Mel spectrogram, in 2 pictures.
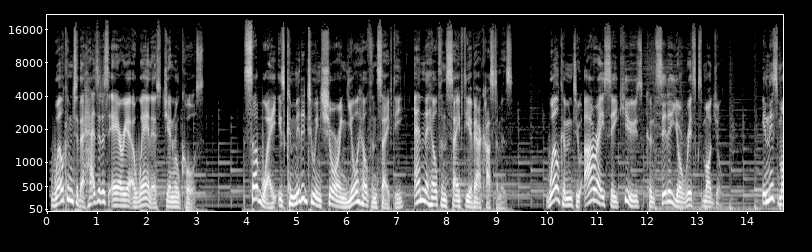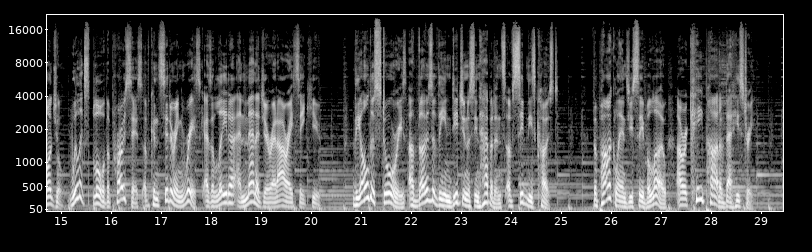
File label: Male corporate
